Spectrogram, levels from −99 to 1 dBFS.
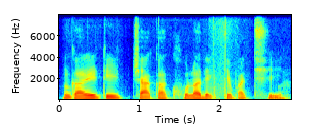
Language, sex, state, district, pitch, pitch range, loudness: Bengali, male, West Bengal, Cooch Behar, 135 Hz, 125-155 Hz, -20 LUFS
